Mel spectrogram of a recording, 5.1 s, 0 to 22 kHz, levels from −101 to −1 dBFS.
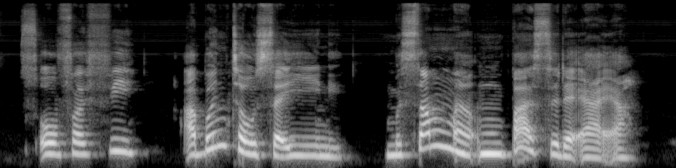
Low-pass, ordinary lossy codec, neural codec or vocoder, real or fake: none; none; none; real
